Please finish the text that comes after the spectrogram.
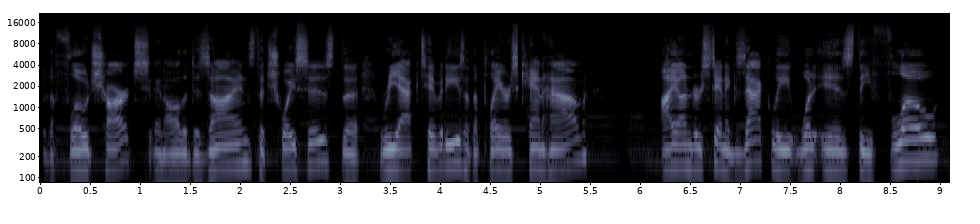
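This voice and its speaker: A man presenting a voice acting tutorial to viewers in an animated, enthusiastic explaining manner. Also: mid-range voice. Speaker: voice actor, writer and video presenter. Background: music.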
